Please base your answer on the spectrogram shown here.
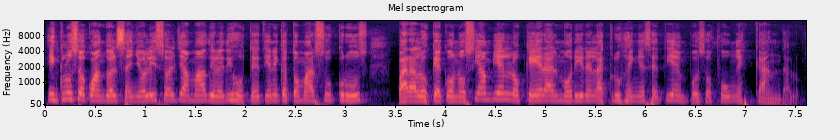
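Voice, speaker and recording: A woman preaching a sermon in Spanish to a congregation, fervent and emphatic, addressing them directly as brothers and sisters. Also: a little mellow. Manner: fervent, rising to emphatic peaks then dropping low and slow.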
